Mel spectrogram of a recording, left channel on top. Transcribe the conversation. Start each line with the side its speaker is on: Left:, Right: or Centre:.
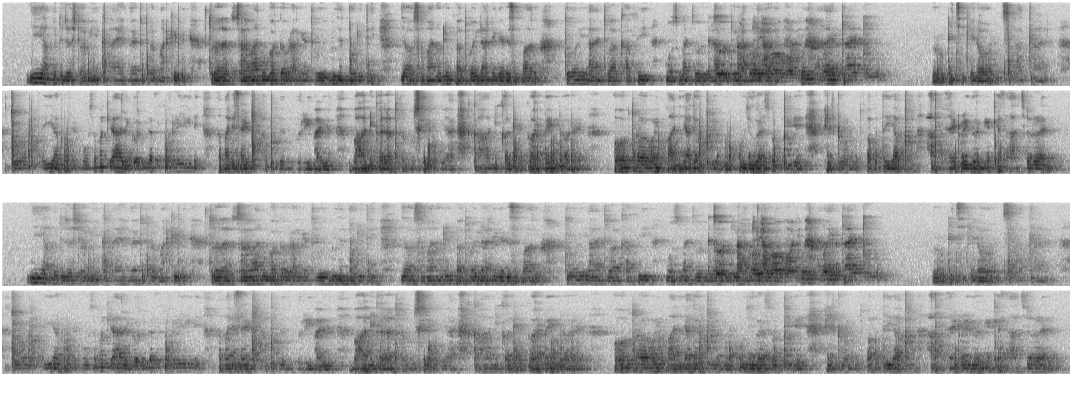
Left: یہ ہمیں تو جسٹ ابھی یہ کھایا ہے گیا تو تھوڑا مارکیٹ میں تھوڑا سامان وہ گھر گھبورا گیا تو وہ ا بھی جن بولی جا سے سامان لے کے تو وہی لانے گئے تھے سار تو آئے تو کافی موسمات تو
Right: تو
Left: رات تھوڑی ہوا
Right: کو جو ہب
Left: بڑی
Right: پ
Left: وہی
Right: وہ
Left: آئے
Right: تو
Left: روٹی چکن اور سلاد کھائیں تو تو اور بتائیے آپ کے سائڈ موسم کیا حال ہے گرمی کافی پڑ رہی ہے کہ نہیں ہماری سائڈ تو کافی گرمی پڑ رہی بھائی باہر نک کہنا تھوڑا مشکل ہو گیا ہے کہاں نکل رہے گھر پہ ہی ے اور تھوڑا وہی پانی زیادہ پ رہے وغہ سب پی رہے الیکٹر تو آپ بتائیے آپٹی گرمی کیسا حال چل رہا ہے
